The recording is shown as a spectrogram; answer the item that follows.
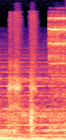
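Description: A ringing telephone in the game Fate/Grand Order, Shinjuku chapter: a steady electronic ringtone with sustained harmonic tones, moderately loud and continuous through a brief moment, with no talk over it.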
